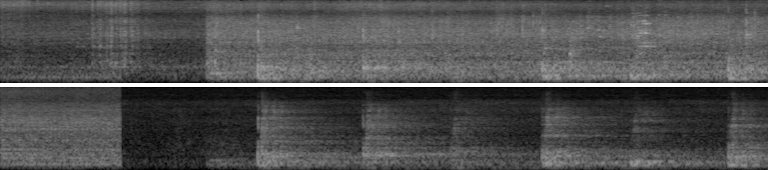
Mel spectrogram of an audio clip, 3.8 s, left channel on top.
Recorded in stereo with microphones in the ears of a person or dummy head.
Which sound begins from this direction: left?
Running footsteps, at 1.3 s.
